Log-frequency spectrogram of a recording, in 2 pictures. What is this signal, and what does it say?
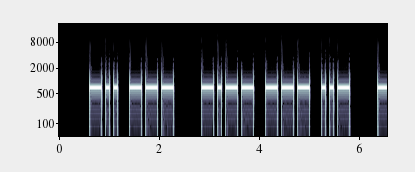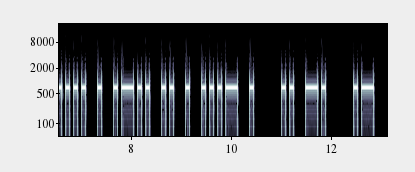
Morse code, heard as a keyed tone, about 15 wpm, 700 Hz. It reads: DO YOU BELIEVE IN A
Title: Sentences from Top 1000 Words 15wpm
